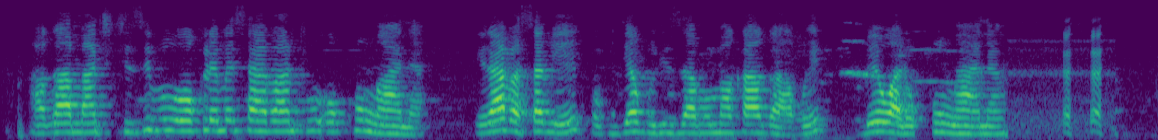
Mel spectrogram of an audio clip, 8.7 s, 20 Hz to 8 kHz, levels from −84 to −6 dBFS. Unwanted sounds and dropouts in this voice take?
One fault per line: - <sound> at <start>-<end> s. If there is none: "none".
- laugh at 8.0-8.3 s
